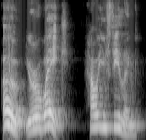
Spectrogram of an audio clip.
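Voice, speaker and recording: Male performer as a female pony nurse, raised pitch, timid, helpful, deferential, explanatory, fan audio drama. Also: very animated, normal speed, darkish tone, highs cut off. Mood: bright concern. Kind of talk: amateur audio drama character voice.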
